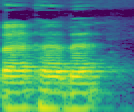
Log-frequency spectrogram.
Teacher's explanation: इनको दांतों को छुए इनका उच्चारण नहीं किया जा सकता और प वर्ग में ये होता है कि हमारे होठ आपस में छूते हैं · प वर्ग में ये होता है कि हमारे होठ आपस में छूते हैं, प फ ब ऐसे।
